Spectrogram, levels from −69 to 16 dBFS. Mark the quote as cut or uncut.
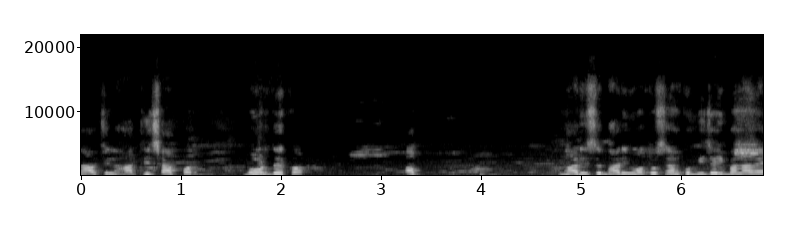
uncut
